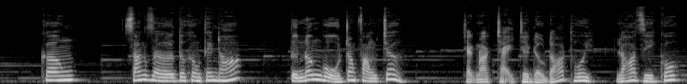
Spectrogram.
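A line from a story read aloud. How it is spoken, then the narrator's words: Smiling. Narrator (Vietnamese): Chị ba mỉm cười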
